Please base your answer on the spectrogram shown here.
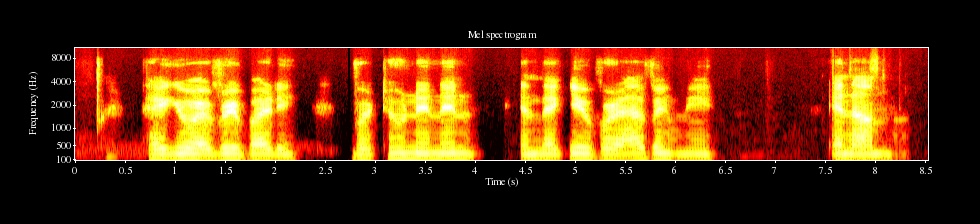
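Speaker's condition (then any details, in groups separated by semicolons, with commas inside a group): Toxic leukoencephalopathy, locked-in syndrome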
